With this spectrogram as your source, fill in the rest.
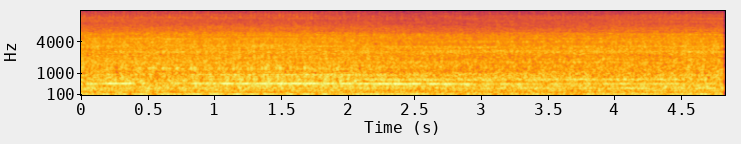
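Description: A 2009 Ford Fusion with a 2.3 liter engine idles while still cold, a steady, even, close mechanical hum with a faint whine and no revving, heard alone without voices.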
